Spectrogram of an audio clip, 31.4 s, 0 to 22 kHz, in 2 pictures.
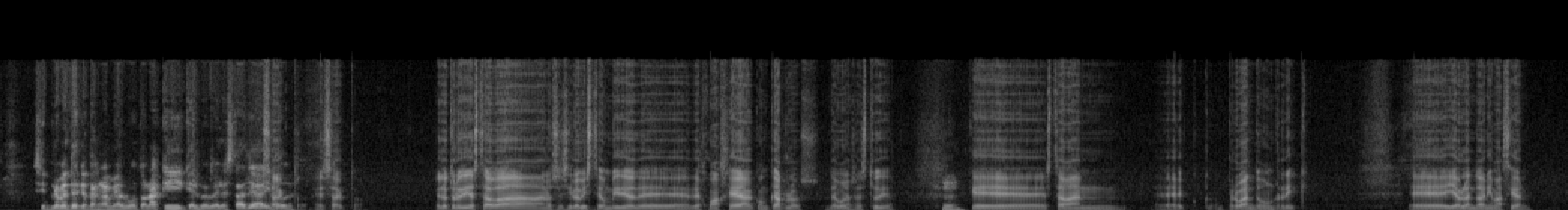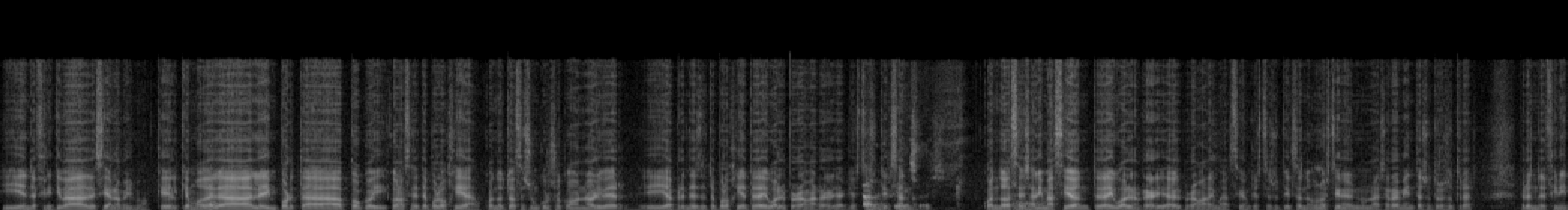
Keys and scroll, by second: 4.8 4, 10.7-11.8 typing, 14.7 2, 16.3-17.5 typing, 19.5 typing, 21.7 typing, 23.4-23.8 typing, 25.2 super+z.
